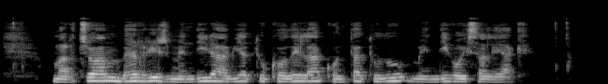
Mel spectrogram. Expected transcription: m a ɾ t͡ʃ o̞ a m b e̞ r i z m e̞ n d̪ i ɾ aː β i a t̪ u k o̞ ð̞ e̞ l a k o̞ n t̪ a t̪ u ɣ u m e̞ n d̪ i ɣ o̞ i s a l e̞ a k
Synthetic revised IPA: m a ɾ t͡ʃ o̞ a m b e̞ r i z m e̞ n d̪ i ɾ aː β i a t̪ u k o̞ ð̞ e̞ l a k o̞ n t̪ a t̪ u ð u m e̞ n d̪ i ɣ o̞ i s a l e̞ a k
